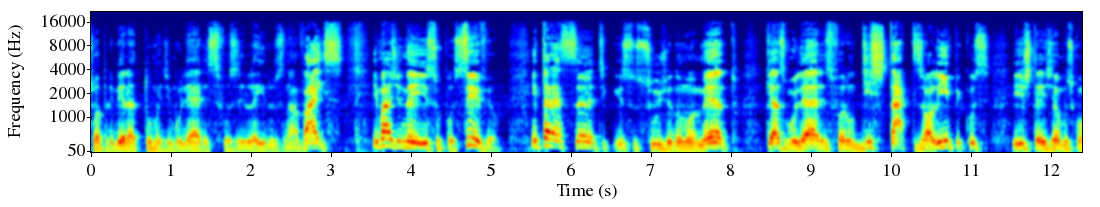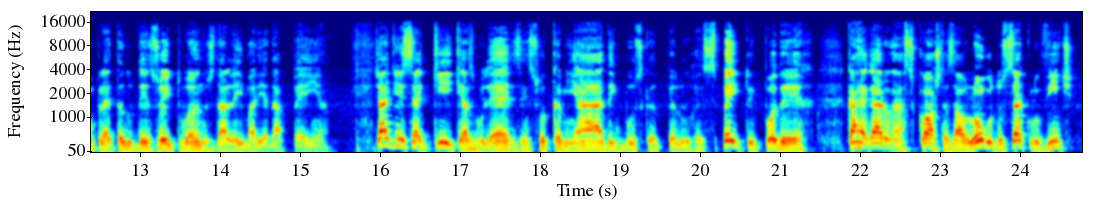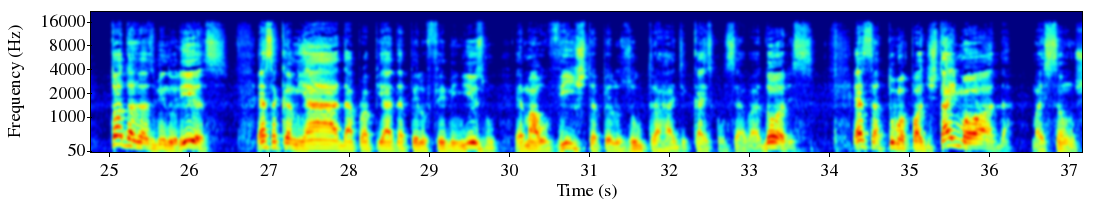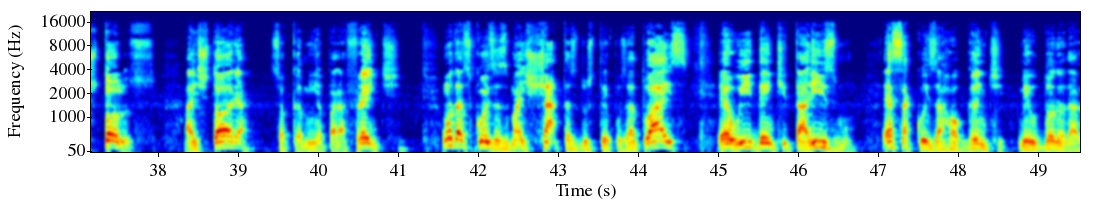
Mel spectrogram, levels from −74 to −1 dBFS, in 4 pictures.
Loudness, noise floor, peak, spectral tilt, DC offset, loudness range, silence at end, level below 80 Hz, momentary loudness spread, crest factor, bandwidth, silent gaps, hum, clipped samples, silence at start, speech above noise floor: -17 LUFS; -40 dBFS; 0 dBFS; -4 dB/octave; under 0.1%; 4 LU; 0 s; -50 dBFS; 13 LU; 18 dB; 16.5 kHz; none; none; under 0.1%; 0 s; 24 dB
